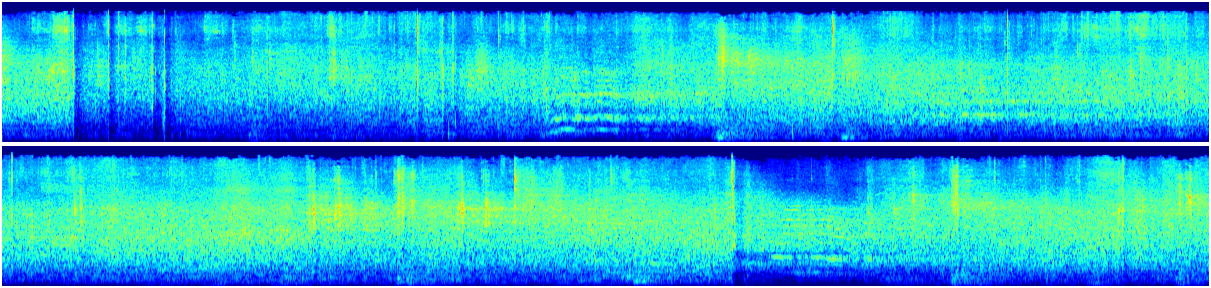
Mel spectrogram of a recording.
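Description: Hockey sticks clack against a puck and against each other.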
